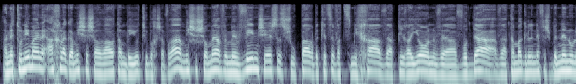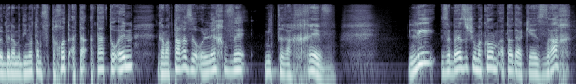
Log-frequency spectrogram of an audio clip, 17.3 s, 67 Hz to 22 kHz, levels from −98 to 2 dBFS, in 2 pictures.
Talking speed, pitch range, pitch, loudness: 140 wpm, 140-180 Hz, 155 Hz, -15 LUFS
